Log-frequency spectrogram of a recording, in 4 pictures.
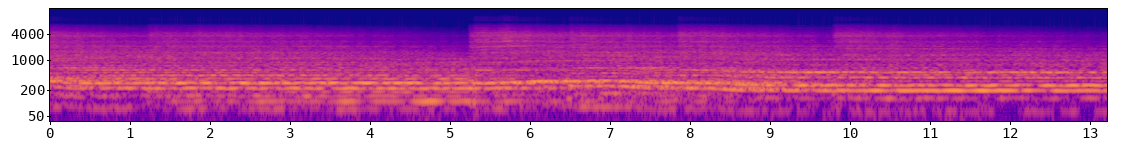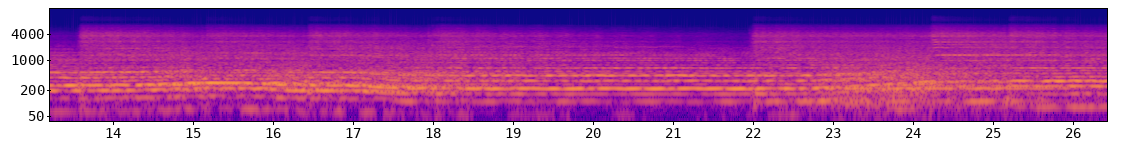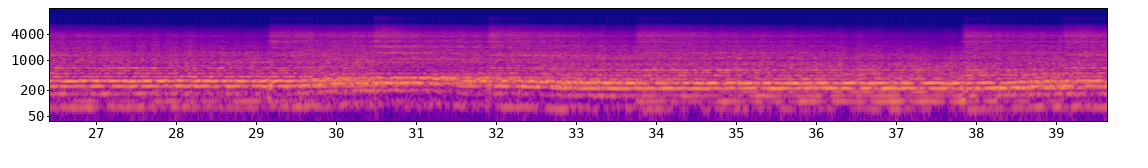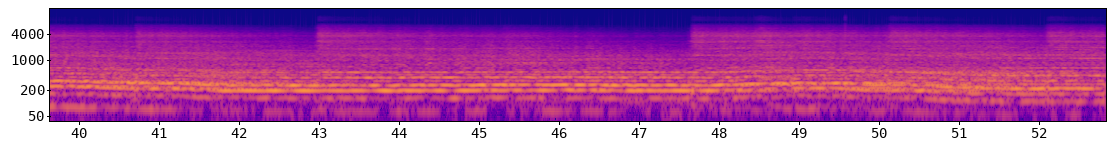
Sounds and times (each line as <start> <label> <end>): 0.0 Guitar 52.8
